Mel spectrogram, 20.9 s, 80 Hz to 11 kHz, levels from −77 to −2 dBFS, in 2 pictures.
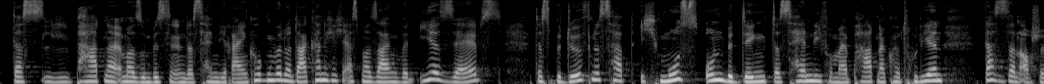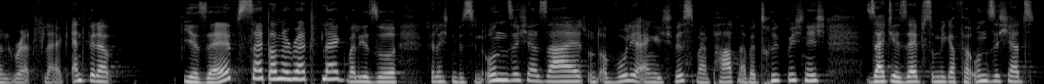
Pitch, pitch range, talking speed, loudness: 190 Hz, 175-225 Hz, 210 wpm, -29 LUFS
